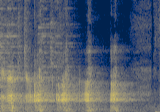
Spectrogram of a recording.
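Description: A cartoon character laughing: a run of short laugh bursts that fade away near the end.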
